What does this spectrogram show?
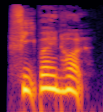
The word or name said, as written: fiberindhold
